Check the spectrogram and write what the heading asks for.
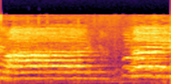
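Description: A group of children singing together, holding long notes, with a short break for breath a little past the middle.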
